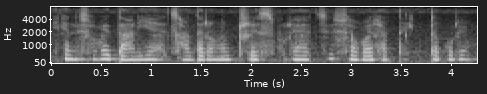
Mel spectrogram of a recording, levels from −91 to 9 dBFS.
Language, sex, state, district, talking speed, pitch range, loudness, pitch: Bengali, female, West Bengal, Kolkata, 195 wpm, 200-220 Hz, -18 LUFS, 210 Hz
